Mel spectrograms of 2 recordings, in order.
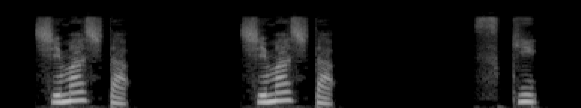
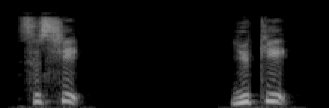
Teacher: The い or う sound is very light. Japanese speakers don’t push air through it. This is why Japanese sounds smooth and fast.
